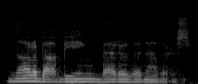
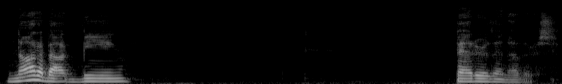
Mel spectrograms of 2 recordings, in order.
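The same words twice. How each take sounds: First: It is spoken at an ordinary pace. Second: It is spoken slowly and carefully. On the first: "Then I might repeat it at normal speed" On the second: "first time nice and slow"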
